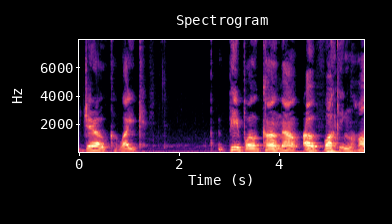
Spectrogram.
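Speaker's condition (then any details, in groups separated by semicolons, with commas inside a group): Multiple sclerosis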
